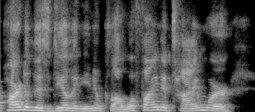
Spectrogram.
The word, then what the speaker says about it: Enumclaw: It's an Enum Claw.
